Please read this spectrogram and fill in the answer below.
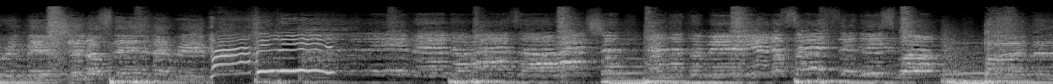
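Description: A college gospel choir singing in full harmony, over a low bass pulse that drops out and returns. A little over two seconds in, one high note slides up and holds briefly above the choir.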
